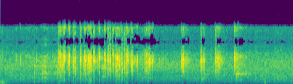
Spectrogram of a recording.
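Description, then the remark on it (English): Tarot cards being shuffled: a dense, papery flutter of quick crisp clicks lasting about a second and a half, then several shorter separate riffles. Fairly quiet, with no voices. “Let, let me shuffle the tarot cards.”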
